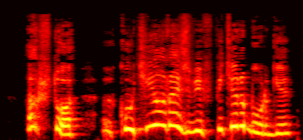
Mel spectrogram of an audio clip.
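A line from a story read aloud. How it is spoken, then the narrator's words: Timid question, aunt. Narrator (Russian): робко спросила тетка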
